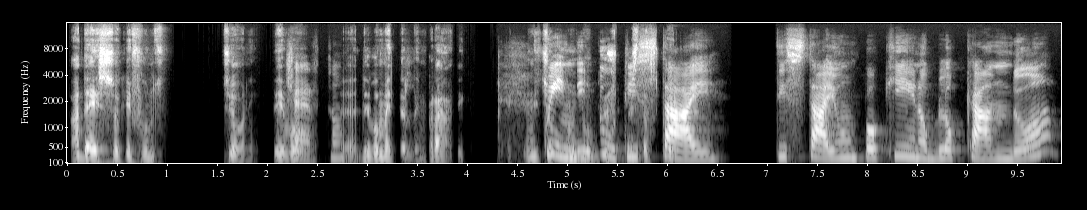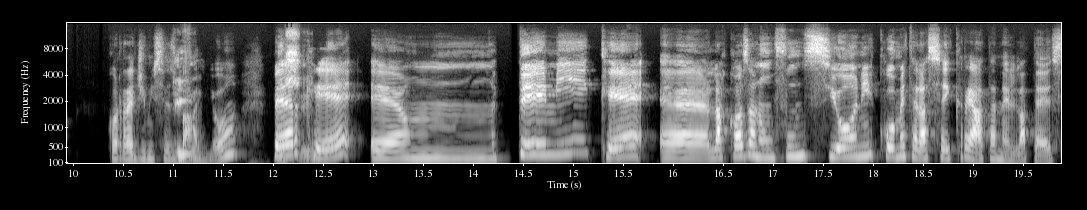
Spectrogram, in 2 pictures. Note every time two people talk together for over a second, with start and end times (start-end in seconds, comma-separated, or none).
4.7-6.1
